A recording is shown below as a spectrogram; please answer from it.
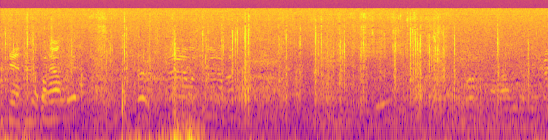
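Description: Distant voices calling out across an outdoor baseball field, with scattered sharp clicks. A low rumble, like wind on the microphone, swells about three and a half seconds in.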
